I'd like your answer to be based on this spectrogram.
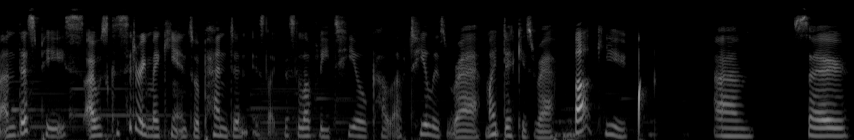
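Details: Tourette syndrome in a woman; Tourette syndrome vocal tics.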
